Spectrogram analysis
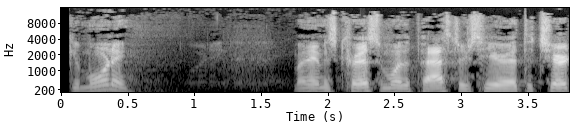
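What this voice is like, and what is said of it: Hoarse voice from a cold. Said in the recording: “I'm struggling through a bit of a cold. My voice is kind of going in and out.”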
